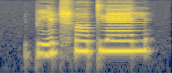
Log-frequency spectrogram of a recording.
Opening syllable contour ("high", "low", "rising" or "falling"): rising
